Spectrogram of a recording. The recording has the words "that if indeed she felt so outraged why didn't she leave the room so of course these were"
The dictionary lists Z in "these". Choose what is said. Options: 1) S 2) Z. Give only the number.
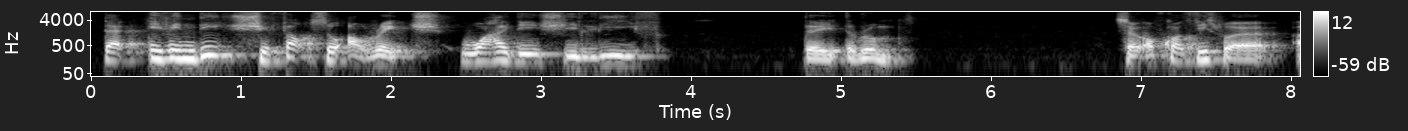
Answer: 1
